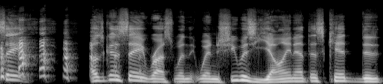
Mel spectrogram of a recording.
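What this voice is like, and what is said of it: Usual voice. Nothing is said of it.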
